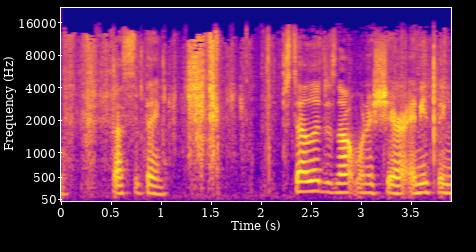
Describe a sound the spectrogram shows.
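An envelope tears open.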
